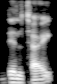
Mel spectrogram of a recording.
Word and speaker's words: Dilthey: and I was talking to you about Wilhelm dilai now Wilhelm dilai is w i l h e l m willhelm d i l t h y delai uh he was somebody who believed in a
